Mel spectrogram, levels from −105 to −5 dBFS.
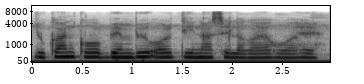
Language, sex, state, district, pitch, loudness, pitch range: Hindi, female, Arunachal Pradesh, Papum Pare, 210 Hz, -15 LUFS, 195-220 Hz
